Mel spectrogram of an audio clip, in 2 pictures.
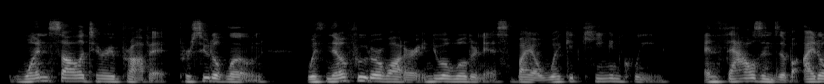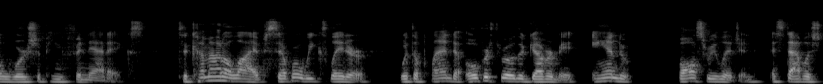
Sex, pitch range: male, 120-135 Hz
